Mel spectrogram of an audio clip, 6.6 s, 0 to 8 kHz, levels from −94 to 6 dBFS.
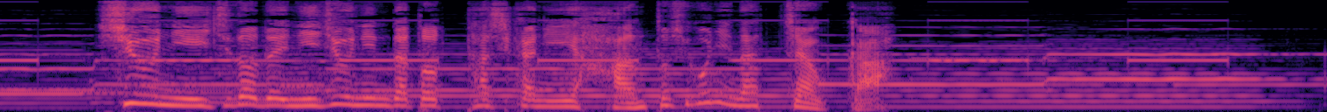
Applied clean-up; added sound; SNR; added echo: none; Alarm; 12 dB; none.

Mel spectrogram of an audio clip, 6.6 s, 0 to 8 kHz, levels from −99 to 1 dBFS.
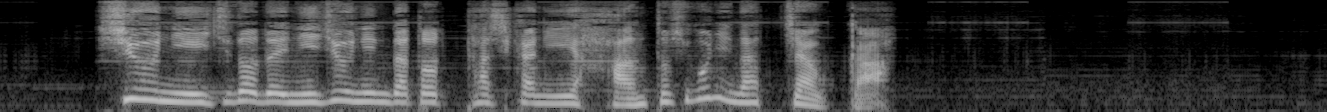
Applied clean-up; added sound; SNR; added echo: neural separator model SepFormer DNS4.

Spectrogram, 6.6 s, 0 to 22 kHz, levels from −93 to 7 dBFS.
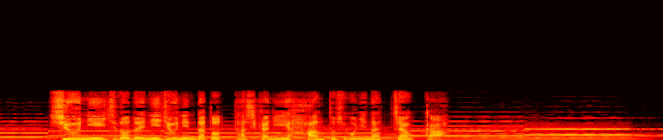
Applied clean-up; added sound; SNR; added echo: none; none; none; none.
